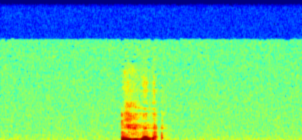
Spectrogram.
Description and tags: lapiz cae fuerte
